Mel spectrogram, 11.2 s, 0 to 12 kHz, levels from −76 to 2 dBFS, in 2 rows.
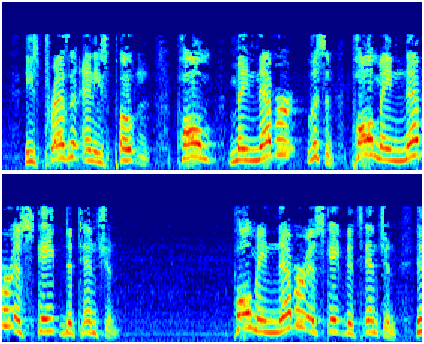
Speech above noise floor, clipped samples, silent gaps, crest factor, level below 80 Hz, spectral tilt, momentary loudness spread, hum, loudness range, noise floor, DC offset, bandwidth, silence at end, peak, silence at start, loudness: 38 dB; under 0.1%; none; 16 dB; -60 dBFS; -5.5 dB/octave; 13 LU; none; 4 LU; -52 dBFS; under 0.1%; 6.4 kHz; 0 s; 0 dBFS; 0.3 s; -15 LUFS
